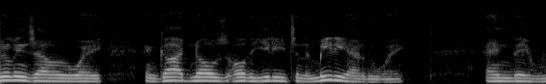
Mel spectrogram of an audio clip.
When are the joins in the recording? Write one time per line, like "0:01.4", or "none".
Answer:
none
